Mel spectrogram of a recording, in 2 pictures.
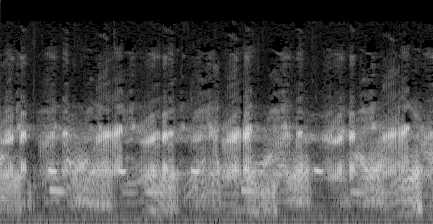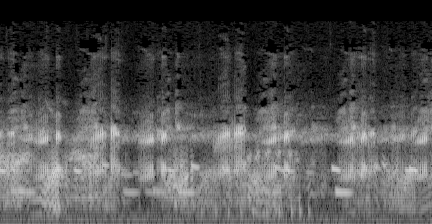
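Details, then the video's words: Dense chorus of many frogs croaking at once, rapid rasping pulses mixed with brief bright tonal notes, the whole mass swelling and easing in loudness without pause across the recording. "FROGS CROAKING"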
